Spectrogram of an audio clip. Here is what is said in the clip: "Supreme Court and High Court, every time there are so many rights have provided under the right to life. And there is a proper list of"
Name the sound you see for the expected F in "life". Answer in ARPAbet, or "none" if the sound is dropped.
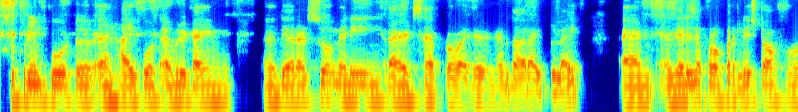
none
